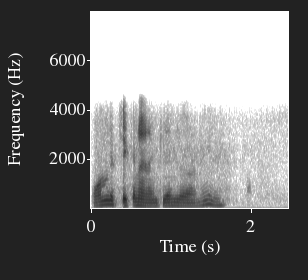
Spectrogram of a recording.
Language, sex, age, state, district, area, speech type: Telugu, male, 18-30, Andhra Pradesh, Srikakulam, rural, conversation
